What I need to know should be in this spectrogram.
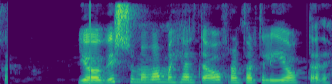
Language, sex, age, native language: Icelandic, female, 30-39, Icelandic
